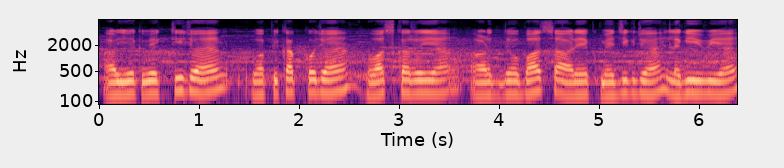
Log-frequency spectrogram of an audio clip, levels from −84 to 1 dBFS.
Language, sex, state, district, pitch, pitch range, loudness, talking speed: Hindi, male, Bihar, Saharsa, 150 Hz, 145-160 Hz, -17 LUFS, 235 wpm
